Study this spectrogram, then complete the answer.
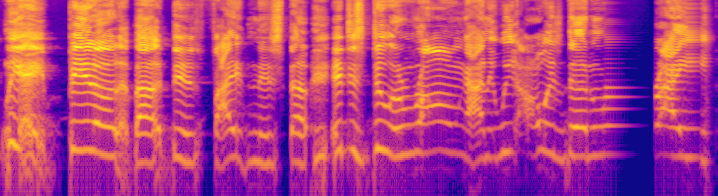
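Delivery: high, loud, whiny plea to Reverend Al; mock pleading caller. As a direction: ham up a caller begging for sympathy.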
